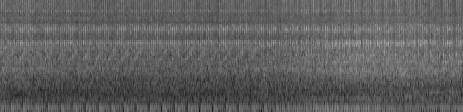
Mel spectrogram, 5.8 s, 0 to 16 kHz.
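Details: 2008 BMW 135i with N54 engine: lumpy uneven idle stumbling every few firings; cylinder 6 misfire from a bad injector, running on five cylinders and nearly undrivable.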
